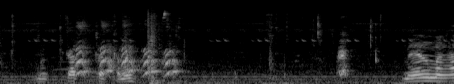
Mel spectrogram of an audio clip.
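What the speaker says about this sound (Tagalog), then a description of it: "Mayroong mga aso dito ka sa likod ko ah" Several dogs bark in a quick cluster near the start, with insects chirring in the background and a voice speaking toward the end.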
